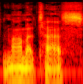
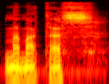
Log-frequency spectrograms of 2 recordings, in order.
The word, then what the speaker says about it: Mamatas: by Nick mamatas and I'm probably not pronouncing that the way people normally do it's mamatas in hwa circles but I do believe the proper Greek pronunciation is mamatas we've also got a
